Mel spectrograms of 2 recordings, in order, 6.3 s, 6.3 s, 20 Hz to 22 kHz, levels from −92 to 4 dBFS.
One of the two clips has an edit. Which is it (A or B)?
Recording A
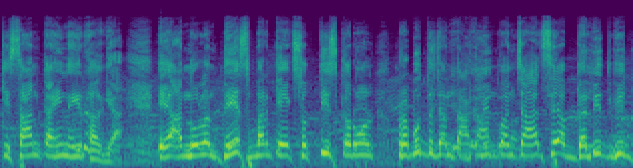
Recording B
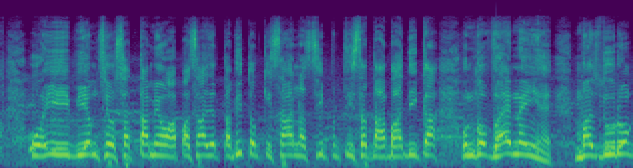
A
